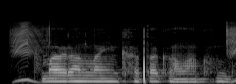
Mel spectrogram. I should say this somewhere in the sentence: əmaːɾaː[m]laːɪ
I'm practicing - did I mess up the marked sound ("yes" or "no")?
yes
